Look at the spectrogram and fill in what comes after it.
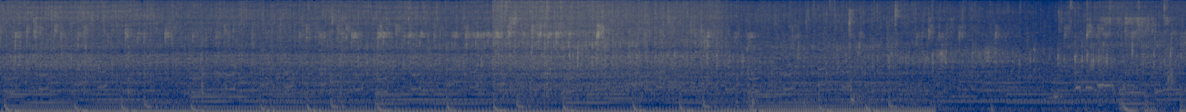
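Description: Marinated chicken pieces sizzling as they fry in hot oil and melted butter in a frying pan. The hiss swells briefly about halfway through as more pieces go in.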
